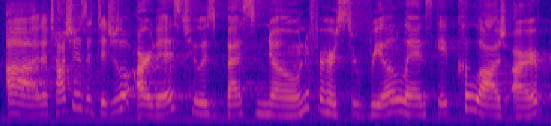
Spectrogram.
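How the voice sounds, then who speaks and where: A woman's voice: medium pitch, normal speed, big-room sound. A young woman co-hosting a podcast in a casual chat, playful and laughing often. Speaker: podcast co-host.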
